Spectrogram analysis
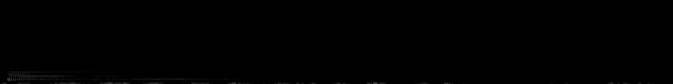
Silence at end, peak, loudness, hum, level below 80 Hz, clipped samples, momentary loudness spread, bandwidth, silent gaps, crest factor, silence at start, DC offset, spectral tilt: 0 s; -50 dBFS; -67 LUFS; none; -72 dBFS; under 0.1%; 5 LU; 1.5 kHz; none; 18 dB; 0 s; under 0.1%; -4.5 dB/octave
